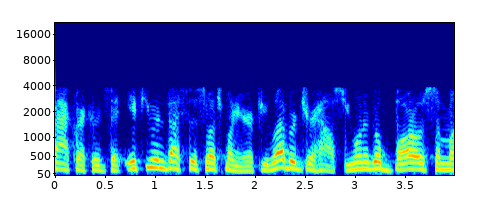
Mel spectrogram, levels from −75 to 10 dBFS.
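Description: Throughout the speech, the AMR narrowband mobile codec is plainly audible: nothing passes above 3.8 kHz, and the voice is rebuilt from a vocal tract model with sparse pulses, giving a buzzy, synthetic edge that fits a low mode near 7.4 kbps. A simple low-pass filter would only dull the sound, without that texture.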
